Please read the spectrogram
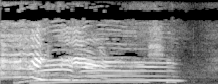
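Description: A drawn-out, wordless vocal 'ooh' of excitement that rises and then holds for nearly two seconds before stopping sharply. It sounds like more than one voice at once.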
